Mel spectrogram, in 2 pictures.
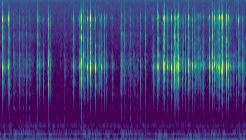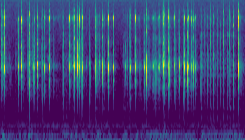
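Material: ABS plastic.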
